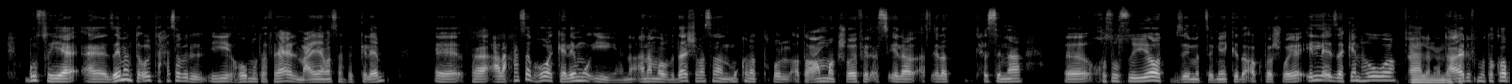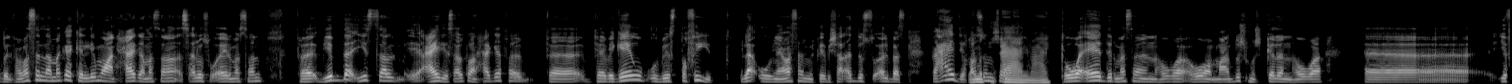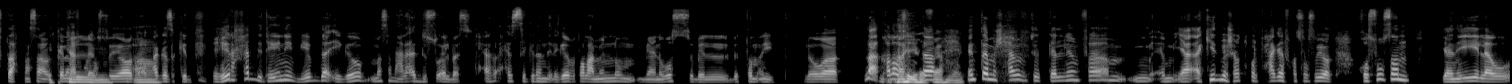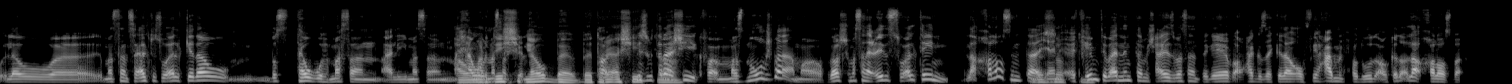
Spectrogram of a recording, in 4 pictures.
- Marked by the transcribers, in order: tapping; unintelligible speech; laughing while speaking: "أيوه فاهمك"
- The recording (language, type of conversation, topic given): Arabic, podcast, إيه الأسئلة اللي ممكن تسألها عشان تعمل تواصل حقيقي؟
